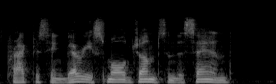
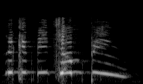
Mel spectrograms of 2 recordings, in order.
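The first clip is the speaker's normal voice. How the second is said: very high, squeaky little joey; squeaky Roo; 5 dB louder than usual. A narrator's reading. Baby Roo shows Pooh his jumping, squeaky and very high. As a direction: squeak it like a tiny proud baby kangaroo. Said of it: "squeaked Roo".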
